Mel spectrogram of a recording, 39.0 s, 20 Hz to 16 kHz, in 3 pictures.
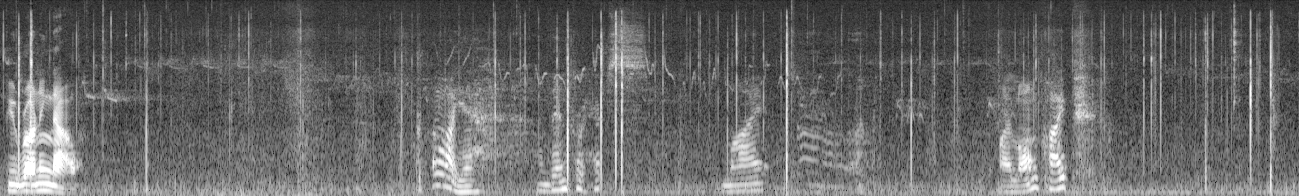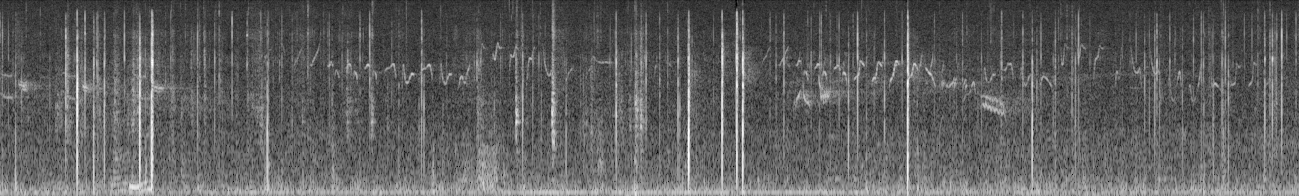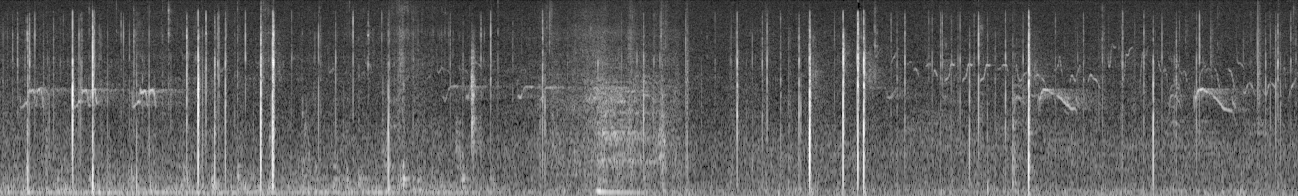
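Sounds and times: campfire crackling and popping: 0.0s - 38.9s
faint bird calls: 0.7s - 11.9s, 12.6s - 27.8s, 30.2s - 32.9s.

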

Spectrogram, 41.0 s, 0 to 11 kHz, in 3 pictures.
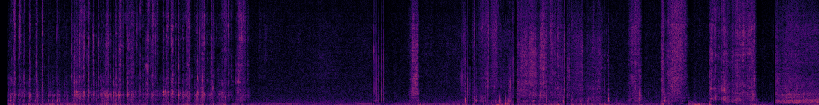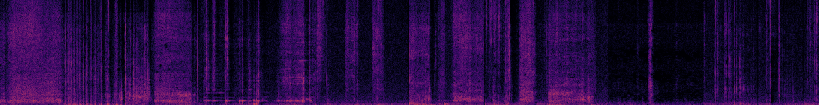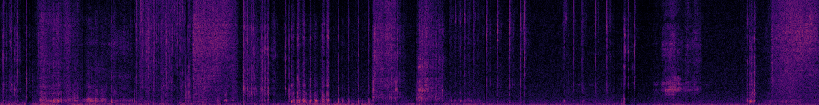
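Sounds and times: paper rustling: 7.6s - 12.7s, 14.6s - 16.4s, 25.6s - 32.4s.

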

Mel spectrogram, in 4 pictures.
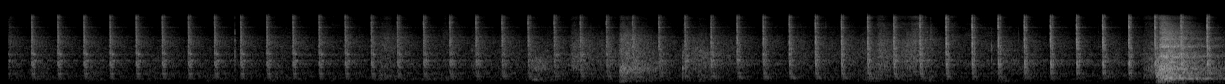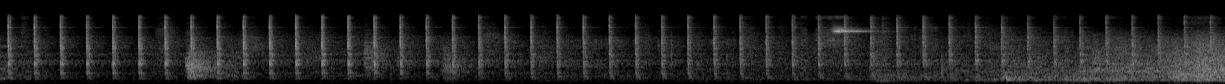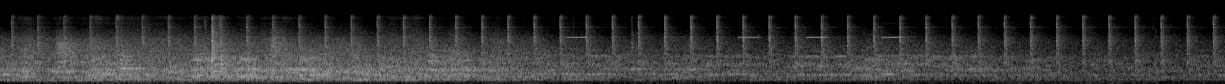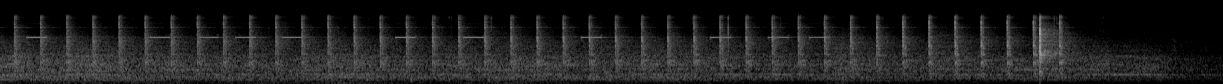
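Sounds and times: machine clicking: 0.1s - 47.6s
steady rushing noise: 21.2s - 31.8s.

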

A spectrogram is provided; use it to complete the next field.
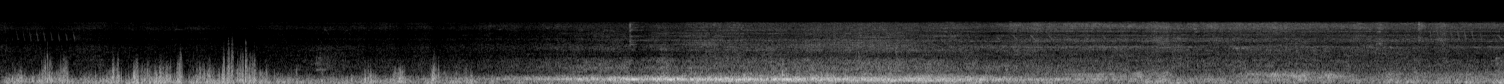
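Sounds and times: diesel locomotive engine: 1.4s - 15.0s
tank wagons rolling on rails: 5.2s - 15.0s.

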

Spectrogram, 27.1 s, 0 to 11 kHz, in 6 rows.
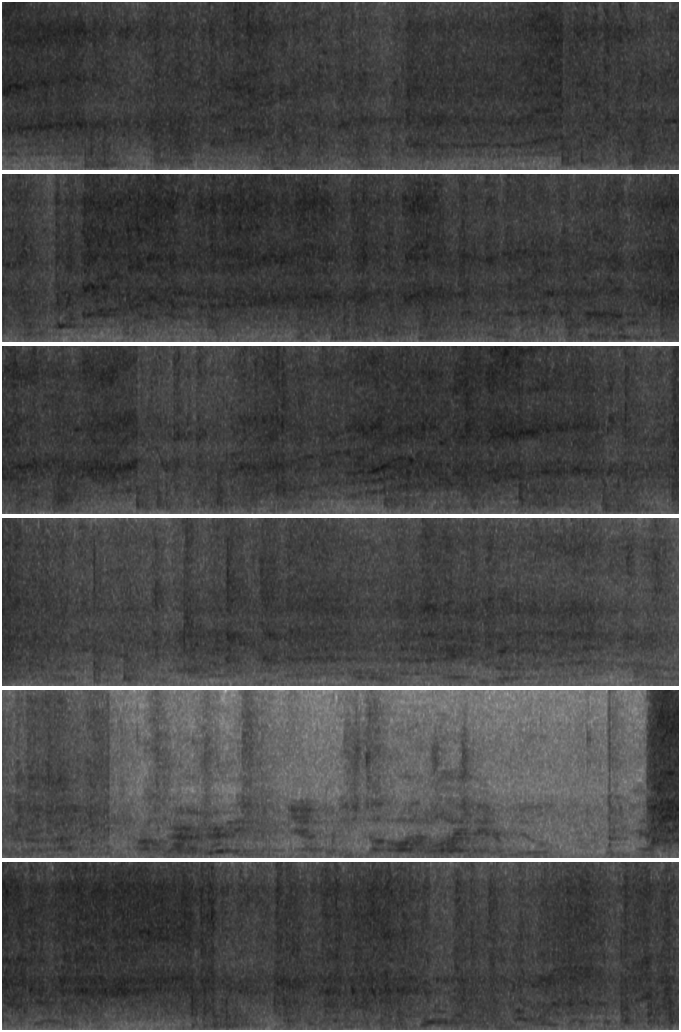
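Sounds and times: toy truck electric motors whining: 0.0s - 18.8s, 22.4s - 27.0s
toy trucks knocking on ramps: 0.1s - 14.4s, 26.6s - 27.0s.

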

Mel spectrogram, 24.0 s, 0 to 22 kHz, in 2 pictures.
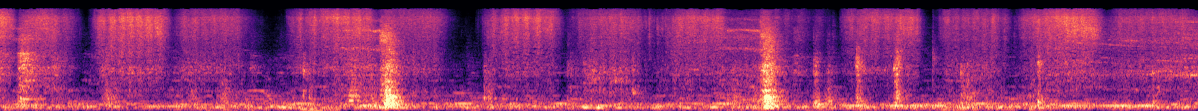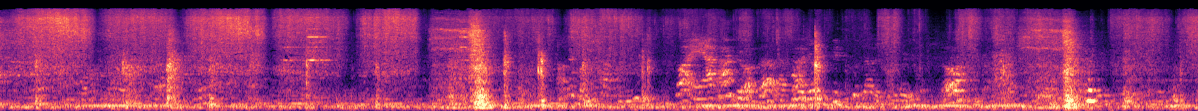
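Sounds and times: roller swishing over floor: 0.0s - 23.9s.

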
